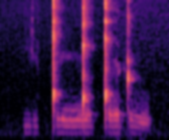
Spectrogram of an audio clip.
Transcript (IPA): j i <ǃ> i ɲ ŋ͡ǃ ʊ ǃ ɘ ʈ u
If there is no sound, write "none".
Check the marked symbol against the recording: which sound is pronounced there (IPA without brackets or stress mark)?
ǃ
